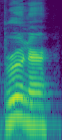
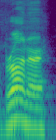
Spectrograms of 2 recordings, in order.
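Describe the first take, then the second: First: The first vowel is a long 'oo' sound. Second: The first vowel is a short 'uh' sound. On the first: The speaker calls it right. "which is pronounced Bruner" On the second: The speaker calls it wrong. "not Brunner, even though it's spelled Brunner"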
